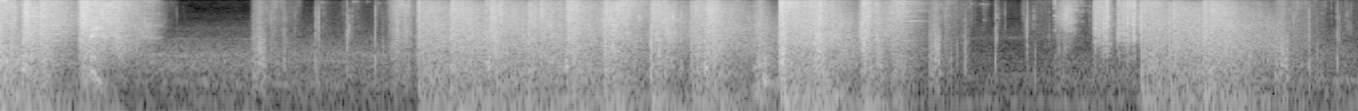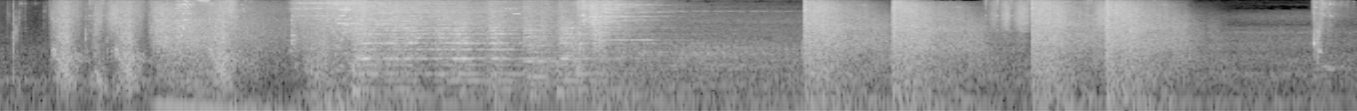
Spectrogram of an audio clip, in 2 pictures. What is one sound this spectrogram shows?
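Slashing and magic blasts crash and whoosh in a fast fight.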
